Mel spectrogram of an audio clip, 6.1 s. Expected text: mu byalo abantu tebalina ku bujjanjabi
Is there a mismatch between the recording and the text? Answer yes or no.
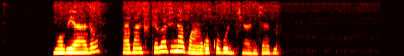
yes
